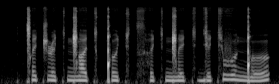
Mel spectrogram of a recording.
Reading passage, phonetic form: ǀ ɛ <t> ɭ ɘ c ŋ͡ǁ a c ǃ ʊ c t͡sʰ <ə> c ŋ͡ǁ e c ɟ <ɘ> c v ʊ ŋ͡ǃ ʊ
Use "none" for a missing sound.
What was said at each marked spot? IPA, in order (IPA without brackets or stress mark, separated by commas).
c, ə, ɘ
